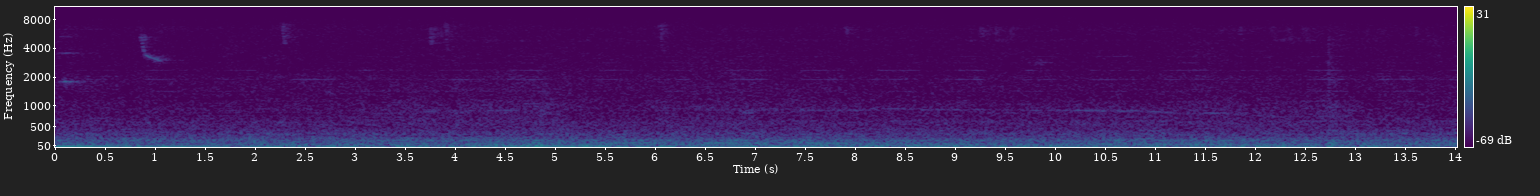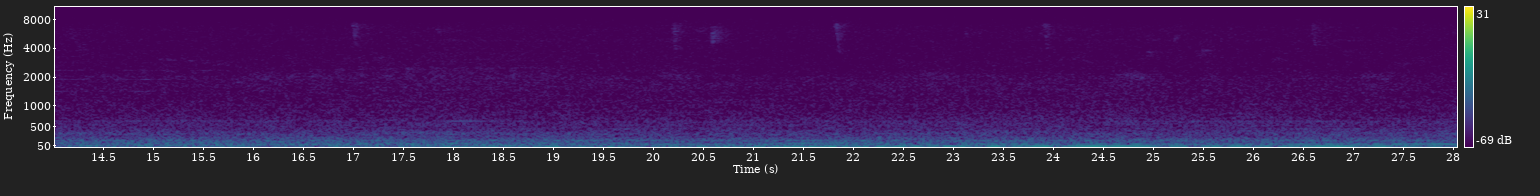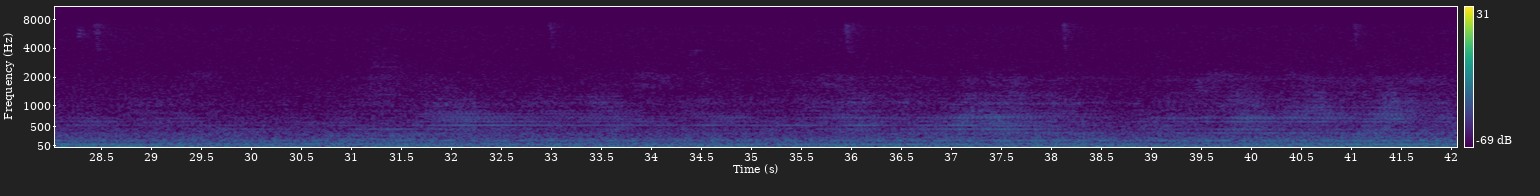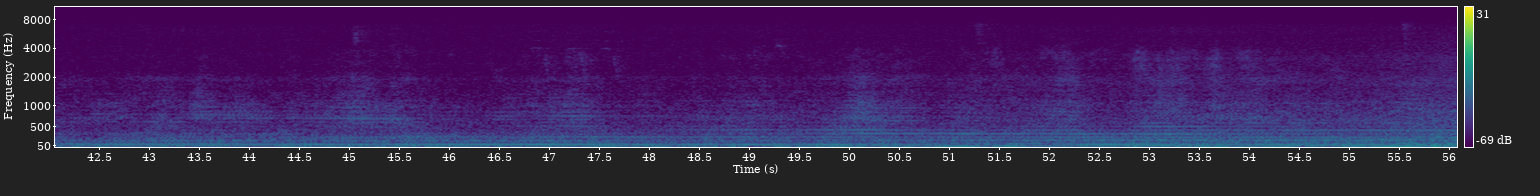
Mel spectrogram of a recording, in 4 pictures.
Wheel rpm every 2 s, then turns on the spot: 0, 0, 0, 0, 0, 0, 0, 0, 0, 0, 0, 0, 0, 0, 0, 0, 0, 0, 0, 0, 0, 0, 0, 0, 0, 0, 0, 0.
none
